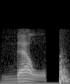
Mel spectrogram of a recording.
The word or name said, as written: nelpe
